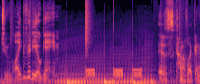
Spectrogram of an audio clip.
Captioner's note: playful music; audio warbling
